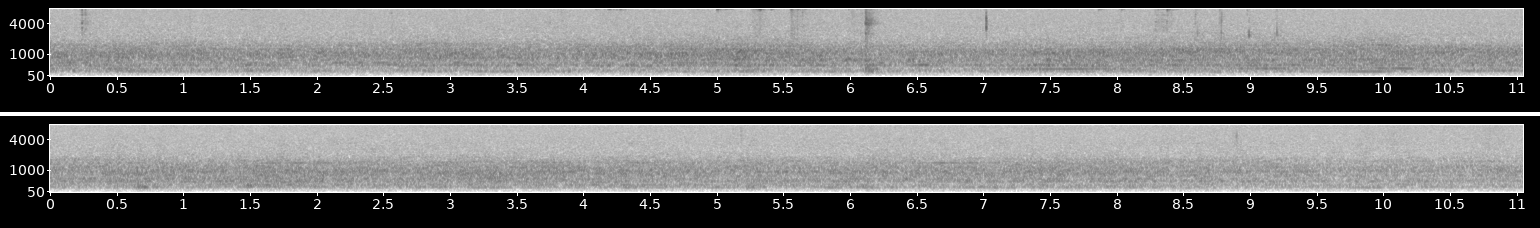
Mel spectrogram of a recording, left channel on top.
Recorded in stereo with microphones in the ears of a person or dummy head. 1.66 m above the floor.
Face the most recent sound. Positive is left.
No sound to turn to.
